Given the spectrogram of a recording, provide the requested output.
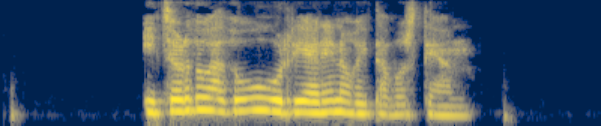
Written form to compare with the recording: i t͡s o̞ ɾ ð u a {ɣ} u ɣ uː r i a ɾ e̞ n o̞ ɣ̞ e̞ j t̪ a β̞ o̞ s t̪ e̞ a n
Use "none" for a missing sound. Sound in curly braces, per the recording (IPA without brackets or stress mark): ð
